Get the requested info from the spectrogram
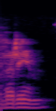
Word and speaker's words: Devarim: Devarim.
